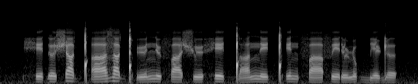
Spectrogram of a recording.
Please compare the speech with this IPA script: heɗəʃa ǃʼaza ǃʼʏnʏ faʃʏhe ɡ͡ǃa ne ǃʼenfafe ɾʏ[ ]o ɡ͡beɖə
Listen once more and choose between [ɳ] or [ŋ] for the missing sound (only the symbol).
ɳ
